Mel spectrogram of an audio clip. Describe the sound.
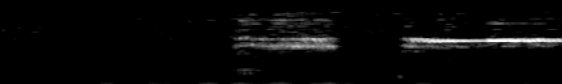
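A voice from behind the listeners answers by mimicking cricket chirps in two faint, high-pitched bursts, the first fluttering and broken, the second a steadier sustained trill, with near silence between them.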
